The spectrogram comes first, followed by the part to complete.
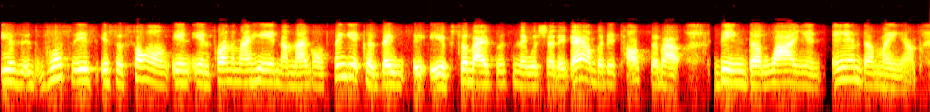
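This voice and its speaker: Animated and fairly quick, a woman with a Southern US accent and a fairly low pitch talks with hardly any pauses. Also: ordinary pitch variation. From US South, South Carolina. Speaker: radio host. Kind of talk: casual chat. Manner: loud.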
